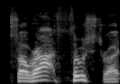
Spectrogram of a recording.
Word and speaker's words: Zarathustra: Zarathustra is the best approximate on how to pronounce his name.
